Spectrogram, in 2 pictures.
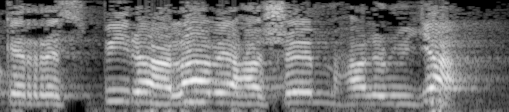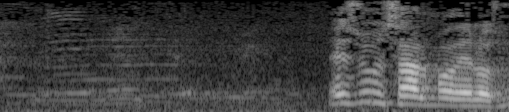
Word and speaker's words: aleluya: Aleluya, en hebreo es aleluya, con el acento en la A final, aleluya.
